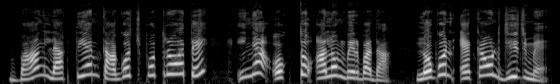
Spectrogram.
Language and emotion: Santali, angry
